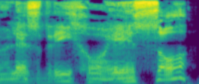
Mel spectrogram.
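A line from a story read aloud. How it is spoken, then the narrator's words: Grumbled. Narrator (Spanish): gruñó Bárbol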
